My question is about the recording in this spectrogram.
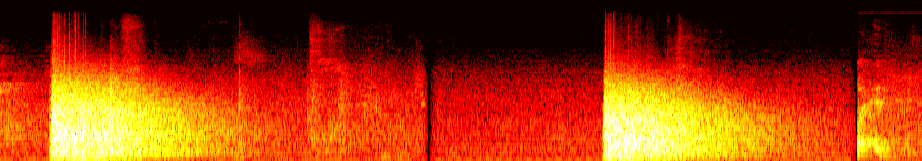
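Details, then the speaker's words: Hostel room door that does not close properly and binds, needing a lot of force: two loud, sharp door bangs echo through the room as it must be slammed shut. "makes quite a quite a huge bag it really interrupts the studying it's it's really difficult you know it takes a lot of force and it's really irritating"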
